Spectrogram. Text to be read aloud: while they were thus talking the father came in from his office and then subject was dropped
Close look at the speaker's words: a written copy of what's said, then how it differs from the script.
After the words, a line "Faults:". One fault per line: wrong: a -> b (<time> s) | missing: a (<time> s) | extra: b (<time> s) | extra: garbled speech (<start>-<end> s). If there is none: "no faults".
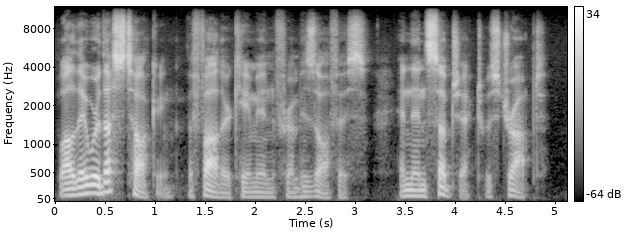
while they were thus talking the father came in from his office and then subject was dropped
Faults:
no faults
